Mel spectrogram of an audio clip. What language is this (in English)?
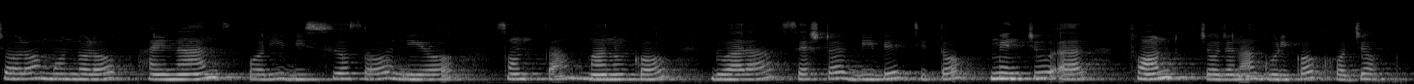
Odia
